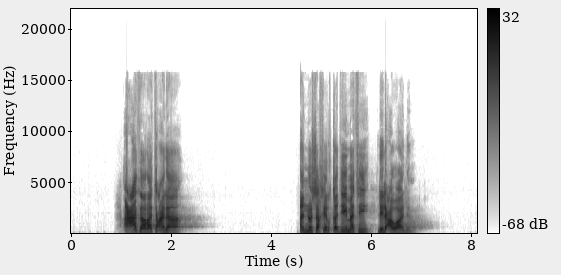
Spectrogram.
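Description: A middle-aged man speaks forcefully into a close microphone, in two short bursts.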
